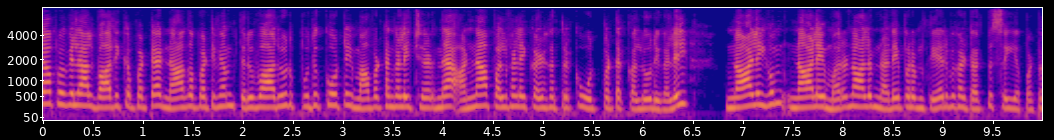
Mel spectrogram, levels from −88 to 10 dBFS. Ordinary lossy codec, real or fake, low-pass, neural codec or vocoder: none; fake; none; codec, 16 kHz, 4.8 kbps, FACodec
